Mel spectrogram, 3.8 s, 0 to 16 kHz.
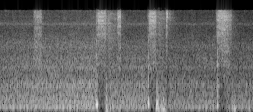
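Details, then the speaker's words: Rebuilt GM 6L80E/6L90E transmission that had lots of metal, air check before valve body install: sharp compressed-air hiss bursts each ending in soft thump as clutch pack applies; applying normally. "okay so so you can hear that applying and waiting to that air conditioning two three careful okay it went off"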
